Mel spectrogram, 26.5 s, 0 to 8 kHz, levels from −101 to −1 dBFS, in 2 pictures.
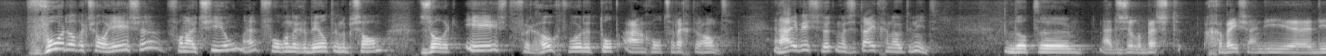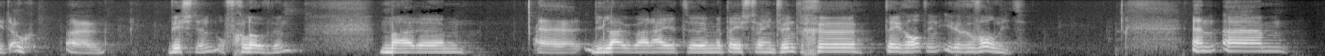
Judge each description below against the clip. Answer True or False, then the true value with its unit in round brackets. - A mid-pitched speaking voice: True (160 Hz)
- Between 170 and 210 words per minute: False (155 wpm)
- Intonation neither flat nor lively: True (3.8 semitones)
